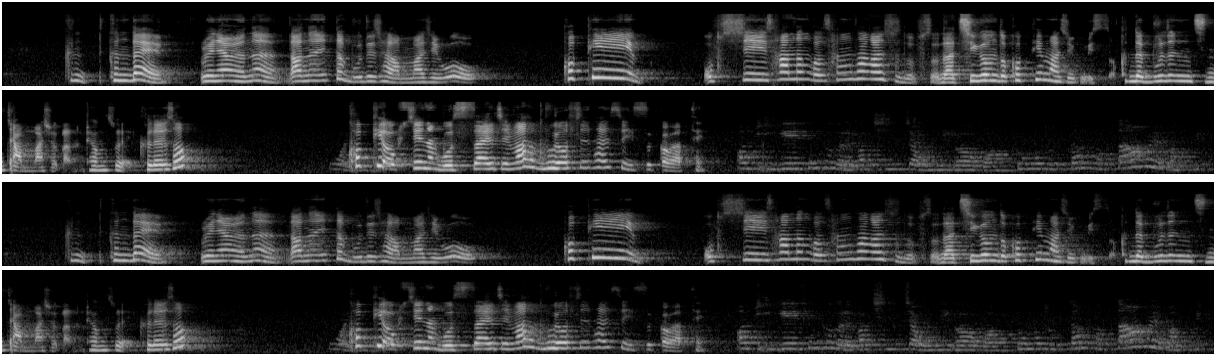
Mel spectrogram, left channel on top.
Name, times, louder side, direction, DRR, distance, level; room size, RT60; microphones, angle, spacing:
voice 1, 0.6-1.7 2.0-4.7 5.6-6.4 7.0-10.9 11.2-14.0 15.6-18.5 18.7-19.1, left 4 dB, 30° left, 0.3 m, -21 dB
voice 2, 15.4-16.0 19.5-24.1, right 1 dB, 25° right, 3.7 m, -42 dB
22.5 x 8.8 x 3.6 m
head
